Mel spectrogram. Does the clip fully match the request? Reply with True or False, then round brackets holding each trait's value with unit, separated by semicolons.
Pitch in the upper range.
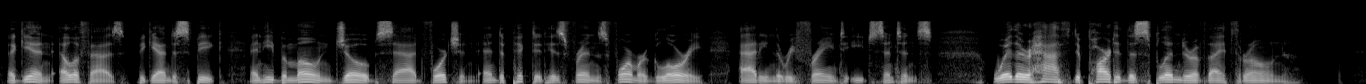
False (95 Hz)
